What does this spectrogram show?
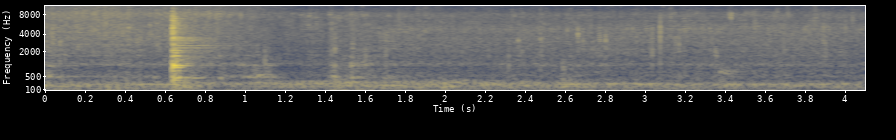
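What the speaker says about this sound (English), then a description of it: "we're gonna put the onions in first. And let that sweat out a little bit." Onions sweat in a pan with bacon, a soft, steady sizzle heard close and fairly quiet, with a single sharp clink near the start and no talking.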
